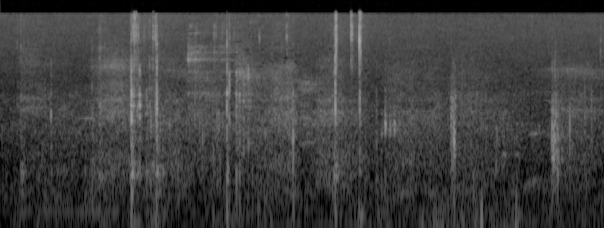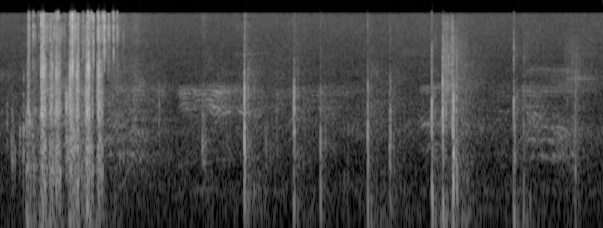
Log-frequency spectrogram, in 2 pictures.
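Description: Irregular sharp knocks and clicks of handling noise, with a louder, denser cluster of knocking and rustling about six seconds in.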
